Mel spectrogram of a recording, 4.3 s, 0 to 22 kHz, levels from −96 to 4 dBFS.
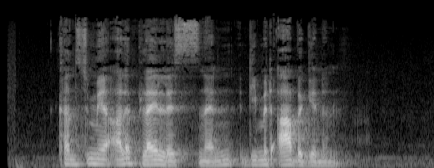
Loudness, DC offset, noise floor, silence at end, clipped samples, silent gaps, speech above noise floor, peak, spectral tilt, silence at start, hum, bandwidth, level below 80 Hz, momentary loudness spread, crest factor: -23 LUFS; under 0.1%; -57 dBFS; 0.9 s; under 0.1%; none; 34 dB; -2 dBFS; -5.5 dB/octave; 0.6 s; none; 14.5 kHz; -50 dBFS; 12 LU; 22 dB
